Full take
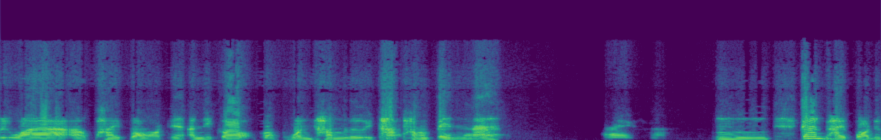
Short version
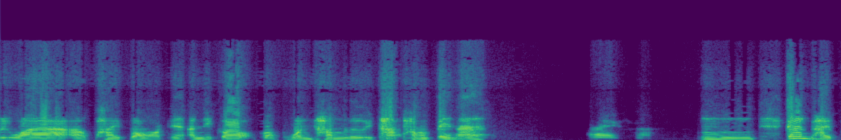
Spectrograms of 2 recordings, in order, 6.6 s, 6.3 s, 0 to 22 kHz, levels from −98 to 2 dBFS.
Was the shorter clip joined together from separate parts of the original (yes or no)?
yes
